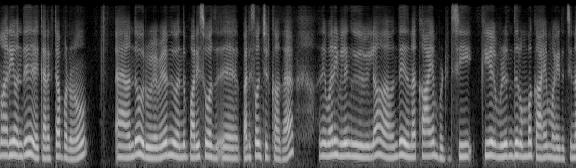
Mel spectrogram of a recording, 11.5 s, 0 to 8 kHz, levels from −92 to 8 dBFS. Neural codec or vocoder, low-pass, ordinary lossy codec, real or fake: codec, 16 kHz, 0.3 kbps, FocalCodec; 7.2 kHz; none; fake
